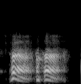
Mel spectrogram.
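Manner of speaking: short, put-on double cough; demonstrated cough. Shown as a demonstration. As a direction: cough as if clearing something from the airway. Teacher acts out coughing something out.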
